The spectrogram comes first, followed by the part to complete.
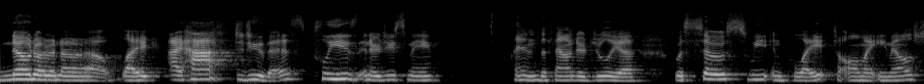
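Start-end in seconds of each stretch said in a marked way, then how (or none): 0.0-4.4 put-on pleading, louder. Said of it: "I basically just kept begging and pleading".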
